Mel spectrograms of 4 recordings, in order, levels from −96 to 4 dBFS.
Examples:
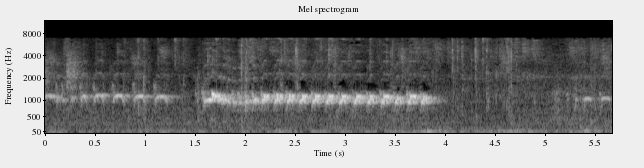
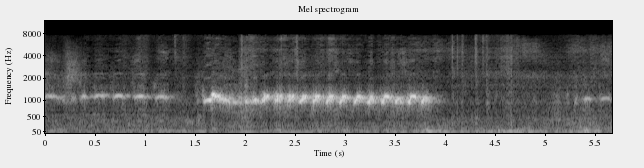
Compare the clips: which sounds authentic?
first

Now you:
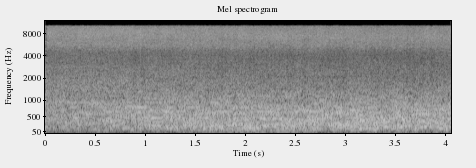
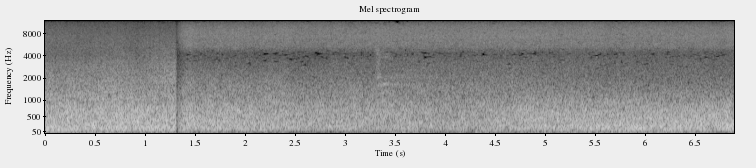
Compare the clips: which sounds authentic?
second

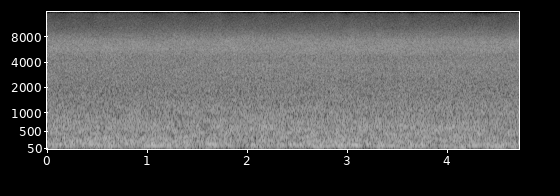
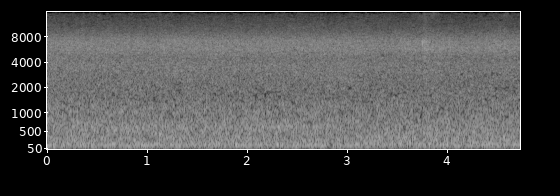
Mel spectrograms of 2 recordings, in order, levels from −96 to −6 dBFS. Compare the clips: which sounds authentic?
second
